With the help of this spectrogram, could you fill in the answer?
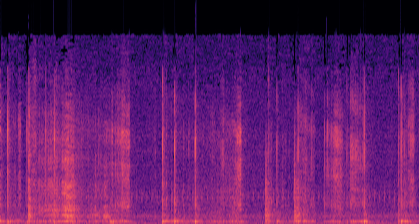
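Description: Long red stiletto nail tips tap rapidly on a flat, solid, dark grey chalkboard surface. Quick bright clicks and light scratchy patter come in short bursts separated by brief quiet gaps. Each tap dies away almost at once.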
